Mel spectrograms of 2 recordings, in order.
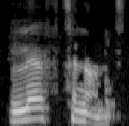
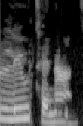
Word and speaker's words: lieutenant: before just surveys and of course this leftenant leftenant it's not Lieutenant is what left tenance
